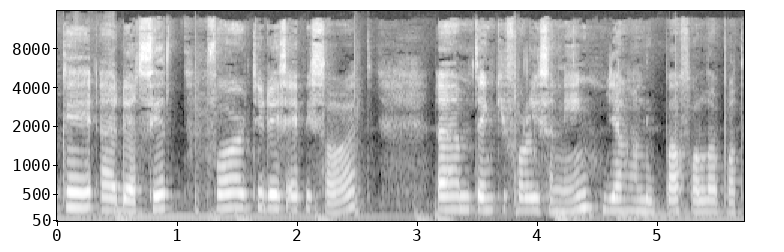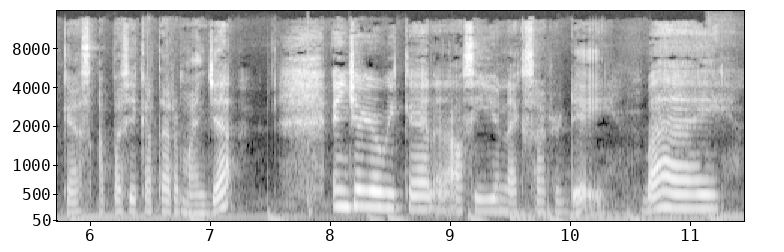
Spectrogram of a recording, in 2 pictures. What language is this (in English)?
Indonesian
